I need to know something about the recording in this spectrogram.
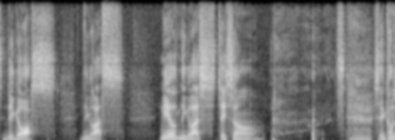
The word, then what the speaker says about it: deGrasse: If it's French, it's deGrasse.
